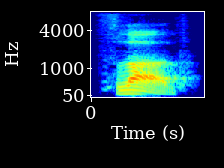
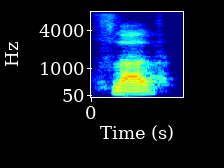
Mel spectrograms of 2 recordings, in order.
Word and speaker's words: flood: pero en este caso se pronuncia con la u modificada como flood y Blood no se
